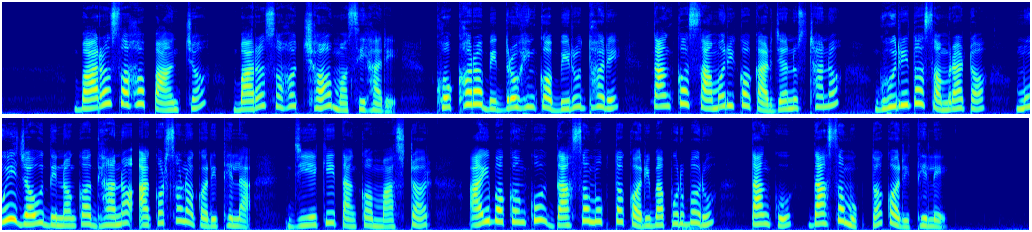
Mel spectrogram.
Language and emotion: Odia, neutral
